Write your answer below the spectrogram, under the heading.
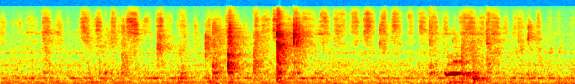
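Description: Near silence: faint, irregular scratchy strokes of a fine paintbrush on paper over a low, steady room hum.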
